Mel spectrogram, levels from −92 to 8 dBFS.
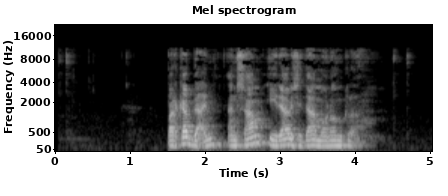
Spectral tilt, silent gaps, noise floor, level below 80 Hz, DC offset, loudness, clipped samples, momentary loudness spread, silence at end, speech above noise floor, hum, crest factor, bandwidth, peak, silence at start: -5.5 dB/octave; none; -72 dBFS; -62 dBFS; under 0.1%; -24 LUFS; under 0.1%; 8 LU; 0.9 s; 49 dB; none; 22 dB; 11.5 kHz; -4 dBFS; 1.5 s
